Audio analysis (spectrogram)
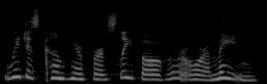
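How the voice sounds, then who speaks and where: An earnest, friendly young cartoon filly, voiced by a woman. The voice is high and youthful, with music playing behind it. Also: fairly quick. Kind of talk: fan-made cartoon dub.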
